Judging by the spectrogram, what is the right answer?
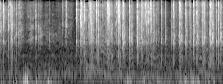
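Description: Aerosol spray paint can being shaken hard, its mixing ball rattling in rapid clicks that become strong and continuous about a second and a half in. The shaking mixes the paint before spraying.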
